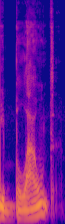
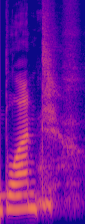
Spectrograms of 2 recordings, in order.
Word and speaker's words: Blount: Okay, you'll love this because it's actually pronounced Lady Blunt. – No, I deliberately didn't pronounce it that way because there's no way it's Lady Blunt. – It's a very polite American sensibility, but no, it's literally Lady Blunt.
